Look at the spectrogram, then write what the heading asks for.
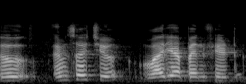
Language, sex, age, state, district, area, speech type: Kashmiri, male, 45-60, Jammu and Kashmir, Budgam, urban, spontaneous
